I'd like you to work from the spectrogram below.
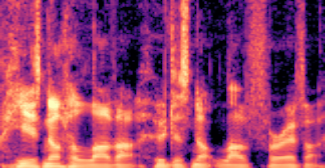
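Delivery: plain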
